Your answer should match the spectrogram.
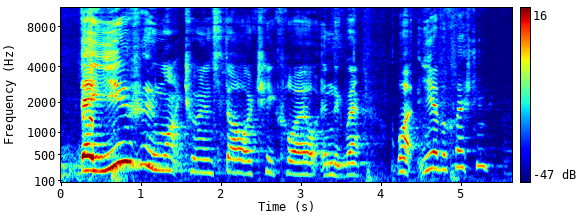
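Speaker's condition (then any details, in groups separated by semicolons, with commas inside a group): Cerebral palsy with dystonia; dystonia, likely from cerebral palsy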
